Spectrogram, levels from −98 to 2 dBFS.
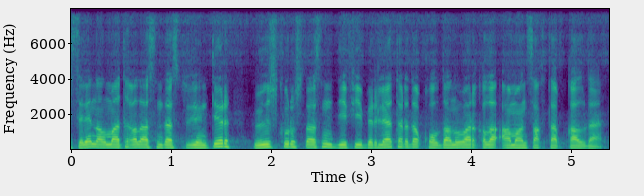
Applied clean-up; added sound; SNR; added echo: neural separator model SepFormer DNS4.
